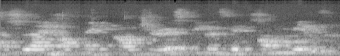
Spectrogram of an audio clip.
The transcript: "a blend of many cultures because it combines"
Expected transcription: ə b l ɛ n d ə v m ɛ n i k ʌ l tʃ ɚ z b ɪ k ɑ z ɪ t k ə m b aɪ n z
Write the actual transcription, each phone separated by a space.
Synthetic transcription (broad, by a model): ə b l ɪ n ə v m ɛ n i k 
